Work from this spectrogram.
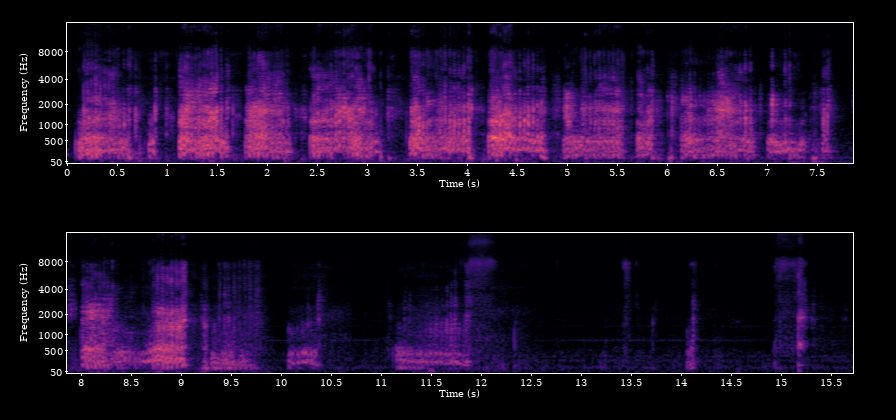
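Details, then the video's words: Lhasa Apso dog indoors in a small room, growling in long rough bursts that run almost without pause for about nine seconds, then tapering off into short scattered snarls and near silence. "BEWARE of the Lhasa Apso"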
